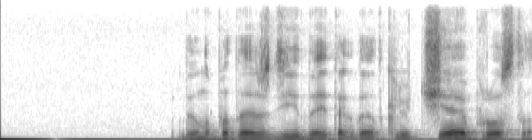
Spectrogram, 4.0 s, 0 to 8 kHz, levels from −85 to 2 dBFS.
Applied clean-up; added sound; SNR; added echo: none; none; none; none.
